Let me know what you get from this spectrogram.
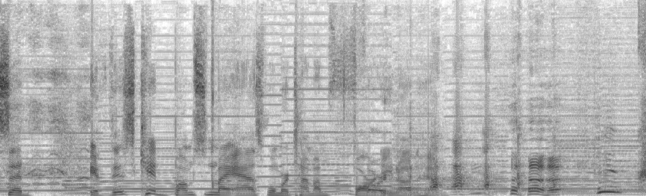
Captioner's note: laughs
